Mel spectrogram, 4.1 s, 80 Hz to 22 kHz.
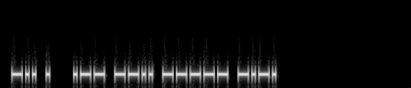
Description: Morse code, heard as a keyed tone, about 36 wpm, 700 Hz. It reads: DE WZ0C
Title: USA Callsign DE Callsign - 4 Characters - 35wpm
